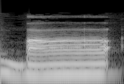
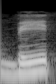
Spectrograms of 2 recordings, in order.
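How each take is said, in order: First: The letter name ends in an Arabic 'a' vowel. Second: The letter name ends in an Urdu 'e' vowel. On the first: The speaker calls it right. "अरबी लेवल लहजे के मुताबिक ... बा, ता, सा ऐसे होगा" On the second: The speaker calls it wrong. "Urdu तलफ़ुज़ से परहेज़ करें"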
